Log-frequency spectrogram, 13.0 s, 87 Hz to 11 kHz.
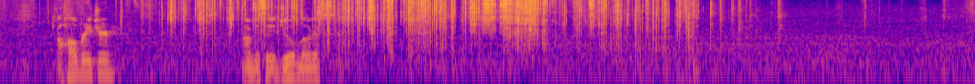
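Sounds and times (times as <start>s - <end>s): foil wrapper crinkling and tearing: 1.6s - 10.5s.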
